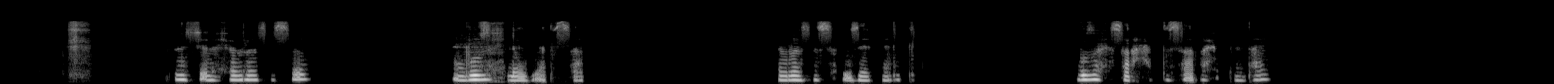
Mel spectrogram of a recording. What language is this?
Tigrinya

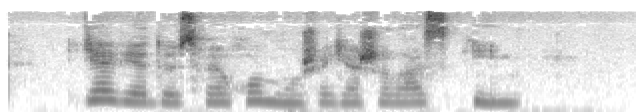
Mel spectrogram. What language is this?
Belarusian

